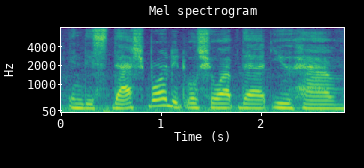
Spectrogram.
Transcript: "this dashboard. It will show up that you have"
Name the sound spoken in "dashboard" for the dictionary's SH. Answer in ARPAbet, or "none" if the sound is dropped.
SH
